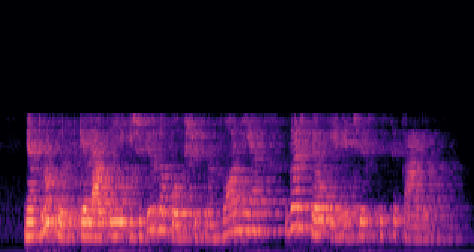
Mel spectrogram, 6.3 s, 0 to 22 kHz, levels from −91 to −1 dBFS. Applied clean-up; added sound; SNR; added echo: none; none; none; reverberation time 1.2 s.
